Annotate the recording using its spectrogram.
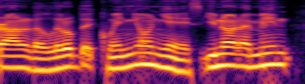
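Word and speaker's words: Quiñones: Quinones. Quinones. There we go. Ez or Ace? Because I'm trying to like pay respect and put the Mexican flair on it a little bit. Quinones.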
